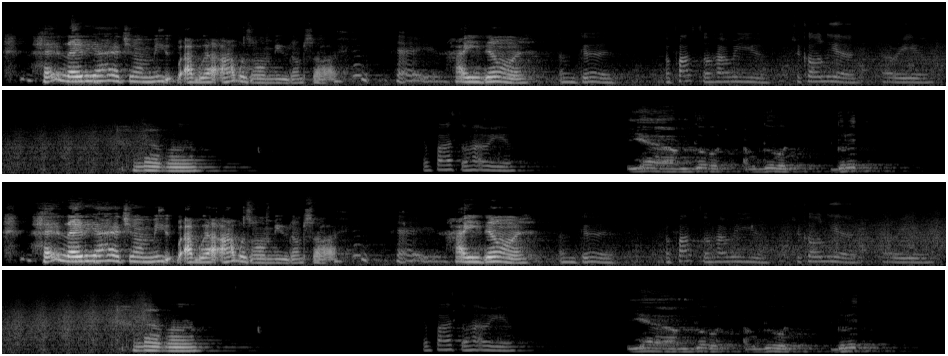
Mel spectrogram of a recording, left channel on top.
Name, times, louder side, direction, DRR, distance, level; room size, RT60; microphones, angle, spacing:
voice 1, 0.0-3.3 4.5-5.3 10.6-11.5, right 3 dB, 40° right, 0.9 m, -25 dB
sound 1, 1.5-11.0, right 4 dB, 55° right, 2.6 m, -50 dB
voice 2, 3.3-4.5 5.6-6.2 6.6-9.3 13.6-14.6, left 1 dB, 15° left, 1.0 m, -41 dB
voice 3, 15.7-17.4 17.7-18.0, left 1 dB, 65° left, 3.7 m, -40 dB
24.5 x 24.0 x 9.4 m
head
